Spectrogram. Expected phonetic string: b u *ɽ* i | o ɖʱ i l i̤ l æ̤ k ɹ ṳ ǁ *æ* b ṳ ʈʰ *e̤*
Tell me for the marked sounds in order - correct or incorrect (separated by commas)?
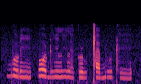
correct, correct, correct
